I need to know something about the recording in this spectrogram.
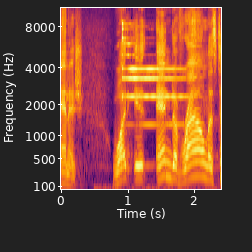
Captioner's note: bell dings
